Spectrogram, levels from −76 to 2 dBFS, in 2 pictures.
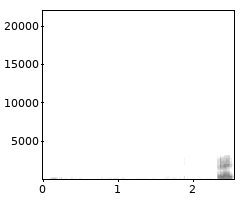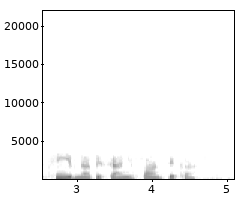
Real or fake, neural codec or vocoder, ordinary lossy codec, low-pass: fake; codec, 16 kHz in and 24 kHz out, 1 kbps, XY-Tokenizer; none; 3.6 kHz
